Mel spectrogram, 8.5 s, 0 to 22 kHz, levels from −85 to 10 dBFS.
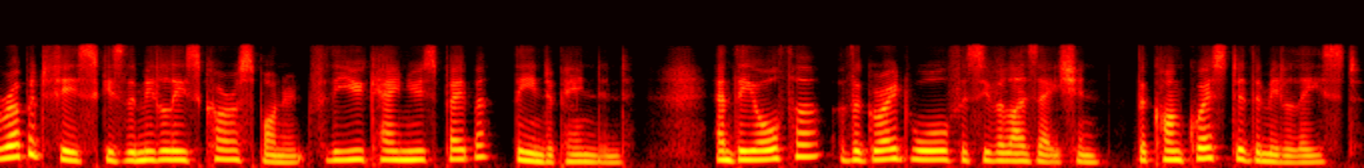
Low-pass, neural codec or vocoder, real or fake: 7.2 kHz; codec, 16 kHz, 0.3 kbps, FocalCodec; fake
